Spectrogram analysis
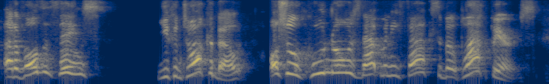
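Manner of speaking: high-pitched incredulous complaint; comic exasperated rant; mock exasperation. Acts exasperation at bear rant.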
